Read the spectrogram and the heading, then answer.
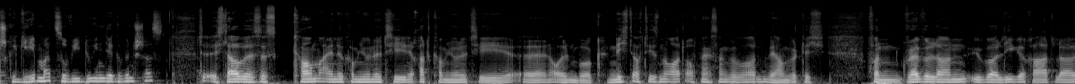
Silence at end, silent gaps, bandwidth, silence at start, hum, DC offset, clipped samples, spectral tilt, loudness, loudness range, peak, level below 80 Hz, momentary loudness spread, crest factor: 0 s; none; 16 kHz; 0 s; none; under 0.1%; under 0.1%; -7.5 dB/octave; -24 LUFS; 3 LU; -6 dBFS; -44 dBFS; 8 LU; 16 dB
